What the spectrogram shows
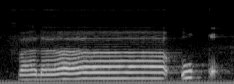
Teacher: maka dibacanya qalqalah sugoro atau qalqalah kecil. Dia mantul tetapi tidak mantul banget.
